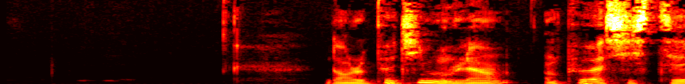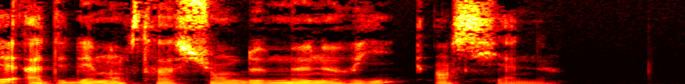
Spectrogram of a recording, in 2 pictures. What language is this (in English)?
French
